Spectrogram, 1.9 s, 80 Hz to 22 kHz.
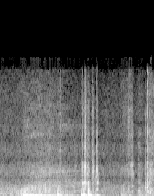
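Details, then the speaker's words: Opel 1.4 Twinport Z14XEP, after throttle body cleaning, fuel system empty: ignition switched on repeatedly so the fuel pump primes; brief whirring hum about a second then a few clicks, normal priming. "Kiedy włączamy stacyjkę przez chwilę pompa się włącza i nabija nam paliwo trzy razy myślę że powinien szybko załapać"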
